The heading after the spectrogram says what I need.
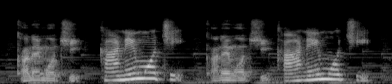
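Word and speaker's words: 金持ち: someone who has lot of money you say kanemochi kane mochi mochi kane mochi or you use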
